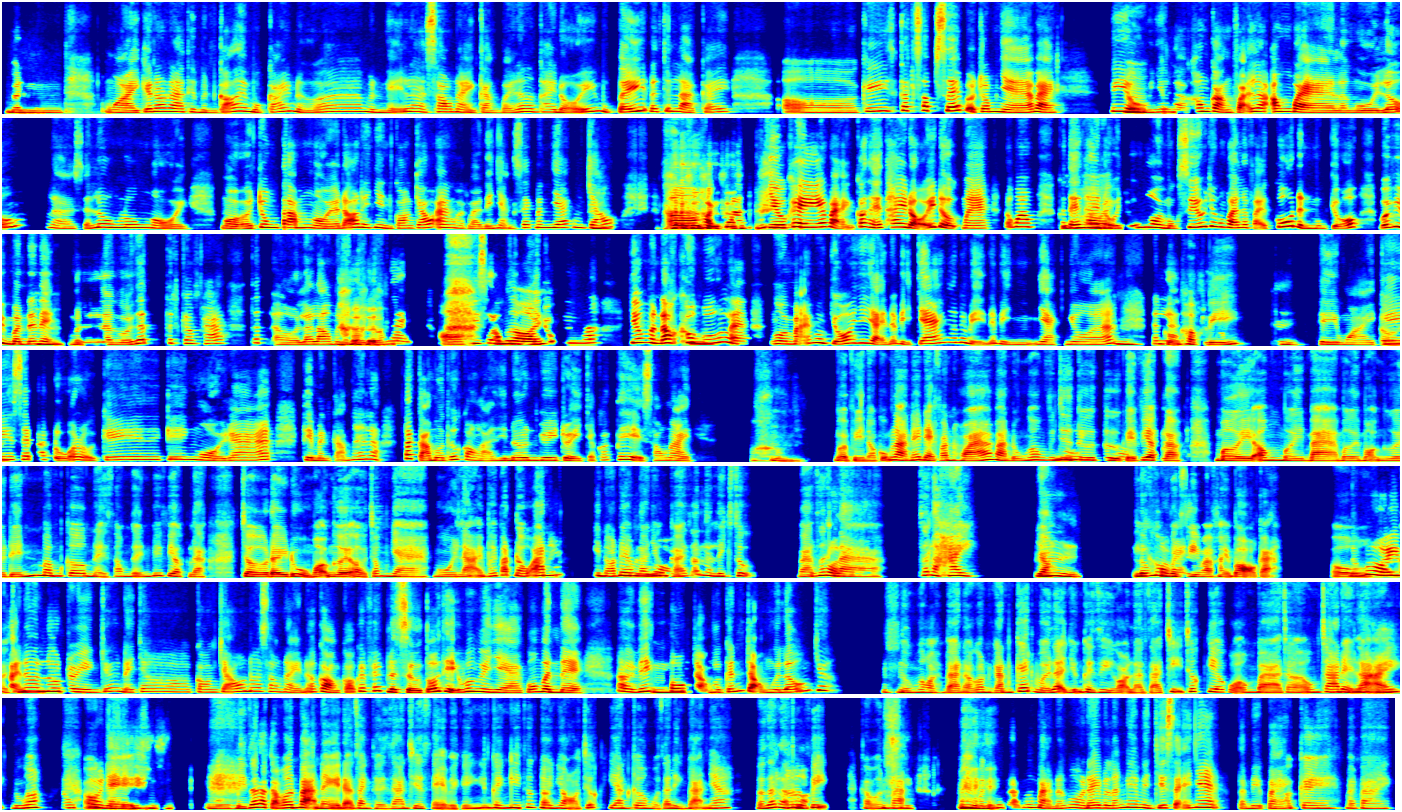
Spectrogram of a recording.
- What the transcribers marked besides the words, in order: tapping; other background noise; background speech; laughing while speaking: "Ừ"; laughing while speaking: "Ờ"; laughing while speaking: "đâu có"; laughing while speaking: "Ờ"; laugh; laugh; laugh; laugh
- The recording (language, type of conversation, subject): Vietnamese, podcast, Nghi thức nhỏ của gia đình bạn trước khi ăn cơm là gì?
